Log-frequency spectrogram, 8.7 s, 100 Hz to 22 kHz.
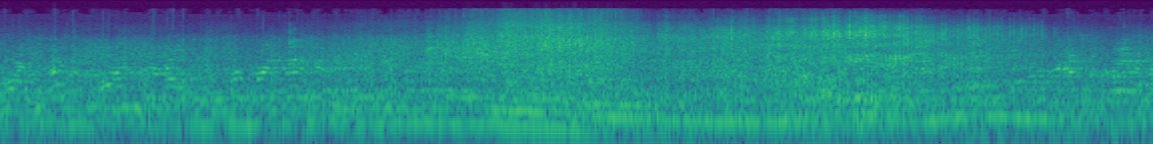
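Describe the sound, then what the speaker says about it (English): A USAC Silver Crown race car roars around the Springfield Mile dirt oval, its engine note sustained and rising slightly as it passes, under steady announcer commentary. "Terry Babb on the racetrack, driving the number 88 car out of Decatur, Illinois"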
